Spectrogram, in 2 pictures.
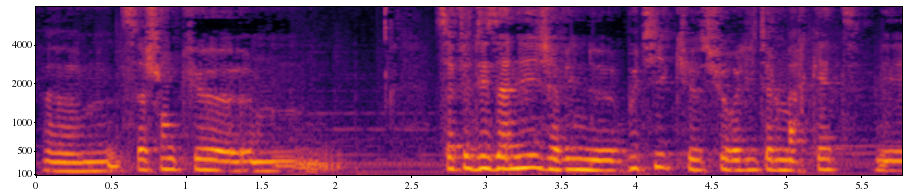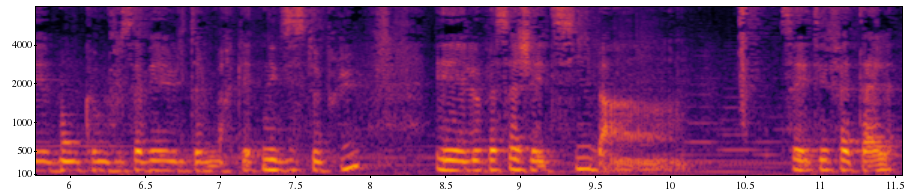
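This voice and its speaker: Gravelly-voiced woman in her late thirties, hesitant. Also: on the low side, fairly even intonation, moderate pace, mellow, soft background music. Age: 30s. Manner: hesitant, lots of fillers and self-corrections. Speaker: YouTuber presenting her channel. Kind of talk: casual vlog talk to camera.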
